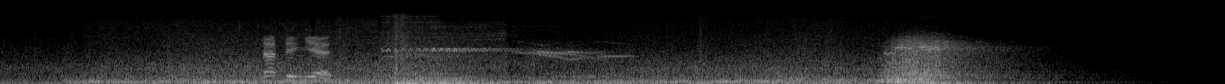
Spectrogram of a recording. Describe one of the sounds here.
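Wind rushes steadily past a soaring eagle, then fades away.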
